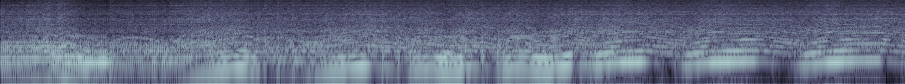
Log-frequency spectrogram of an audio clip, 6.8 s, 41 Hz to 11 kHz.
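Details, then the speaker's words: Homelite 4620C 46cc two-stroke chainsaw after recoil starter fix, carburetor cleaning and new fuel lines, first run: revs rise and fall, stumbling and bogging as throttle comes off; throttle hesitation before carburetor adjustment. "all right it seems like it has a little bit of hesitation off the throttle so i'm gonna adjust this a little bit and see if i can't get any better"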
